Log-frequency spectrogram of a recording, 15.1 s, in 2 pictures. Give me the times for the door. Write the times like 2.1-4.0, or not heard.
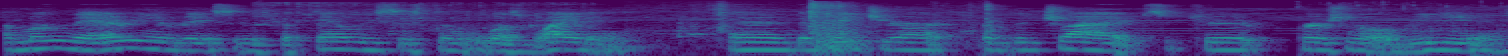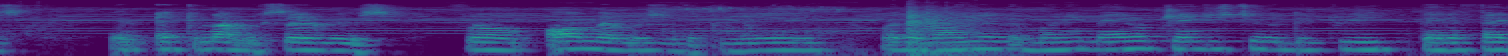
3.1-5.0, 10.7-12.7.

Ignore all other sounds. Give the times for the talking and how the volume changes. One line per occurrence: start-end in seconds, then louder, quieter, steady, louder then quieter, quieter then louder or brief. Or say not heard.
0.0-15.0 steady.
